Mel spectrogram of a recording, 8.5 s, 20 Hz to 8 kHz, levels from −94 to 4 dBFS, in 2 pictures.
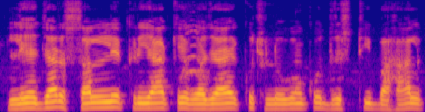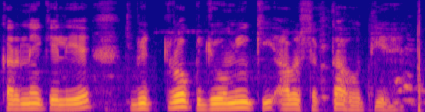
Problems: background sounds at intervals, background conversations at intervals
